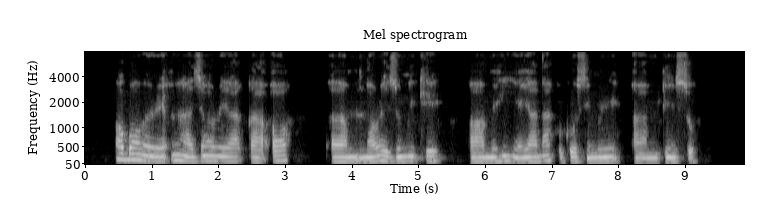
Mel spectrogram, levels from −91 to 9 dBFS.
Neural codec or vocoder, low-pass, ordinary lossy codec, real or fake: codec, 16 kHz, 8 kbps, FunCodec, trained on Chinese and English, 25 frames a second; none; none; fake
